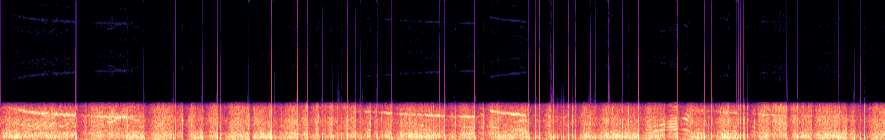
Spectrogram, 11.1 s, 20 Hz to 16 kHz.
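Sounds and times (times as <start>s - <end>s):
falling firework whistle: 0.0s - 11.0s
fireworks crackling and popping: 0.0s - 11.0s.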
